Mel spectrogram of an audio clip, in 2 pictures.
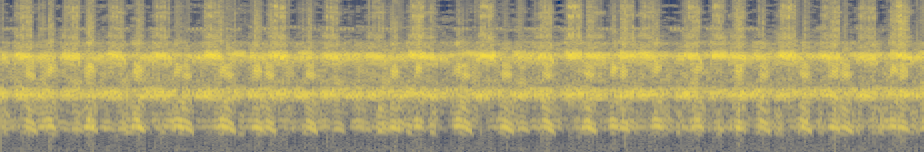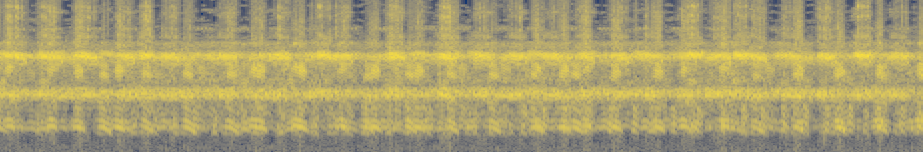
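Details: Frogs calling together, including the call known locally as bù tọt: a dense, unbroken chorus of rapid overlapping pulses with steady ringing mid and high tones, continuous and loud throughout, no pauses.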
